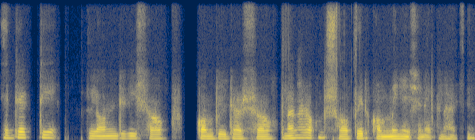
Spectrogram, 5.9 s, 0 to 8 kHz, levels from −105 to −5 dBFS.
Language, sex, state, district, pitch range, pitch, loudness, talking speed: Bengali, male, Odisha, Nuapada, 115-135 Hz, 125 Hz, -19 LUFS, 120 wpm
